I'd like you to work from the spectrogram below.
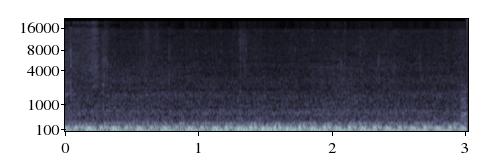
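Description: A Duramax diesel truck fitted with a single 68mm turbo drives along, its deep, steady engine rumble and road drone continuous and close throughout.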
